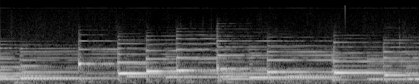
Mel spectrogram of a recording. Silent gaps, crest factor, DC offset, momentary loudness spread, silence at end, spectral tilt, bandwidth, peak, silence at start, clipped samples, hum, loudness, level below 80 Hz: none; 12 dB; under 0.1%; 5 LU; 0 s; -6.5 dB/octave; 15.5 kHz; -4 dBFS; 0 s; under 0.1%; none; -16 LUFS; -46 dBFS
